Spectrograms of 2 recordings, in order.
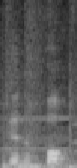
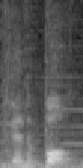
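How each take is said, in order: The two takes are said the same way.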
